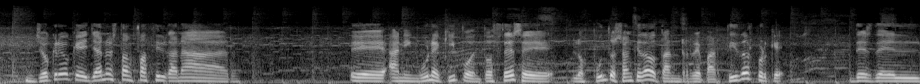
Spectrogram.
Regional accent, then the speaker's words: Alicante, Valencian Community, Spain; O sea, bueno, como alicantino, al

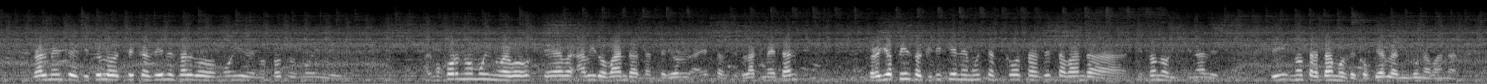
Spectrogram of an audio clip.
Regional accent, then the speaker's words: Tlalnepantla, State of Mexico, Mexico; De Tlane, bueno, yo soy de Tlane y ellos son de Aragón. Pero normalmente son nuestros rumbos del norte.

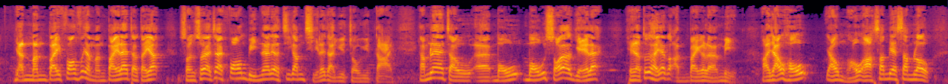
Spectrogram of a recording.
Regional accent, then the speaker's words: Hong Kong; 作为香港人，

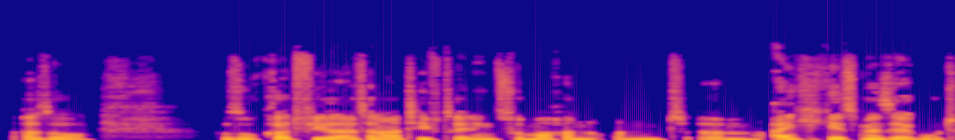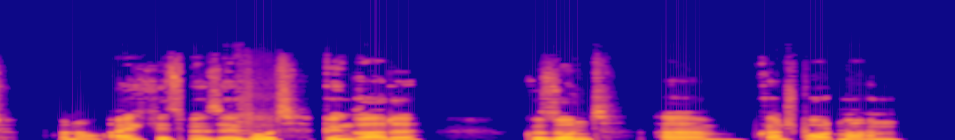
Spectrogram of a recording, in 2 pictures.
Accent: Mülheim, North Rhine-Westphalia, Germany; Ich komme ja aus dem Ruhrgebiet, aus Mülheim.

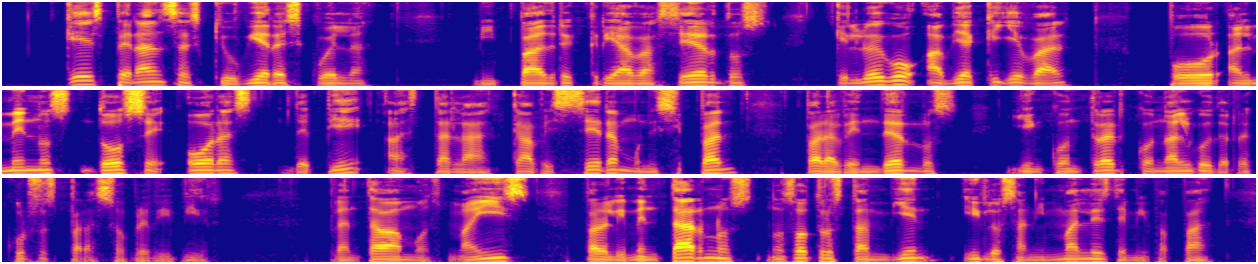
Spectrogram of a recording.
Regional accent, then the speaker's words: Barranca, Michoacán, Mexico; Nací en Barranca, adentro de 63 años ya, en un lugar en la Sierra Michoacana que pertenece al municipio de Aguililla. Crecí en medio de pineras al sur de mi estado

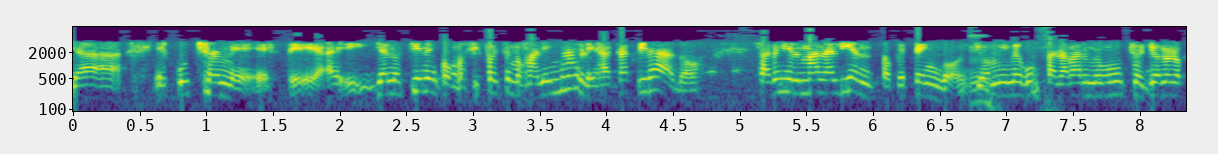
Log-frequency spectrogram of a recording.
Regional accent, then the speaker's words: Tartagal, Salta, Argentina; A Salta, soy de Tartagal.

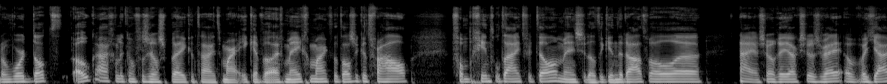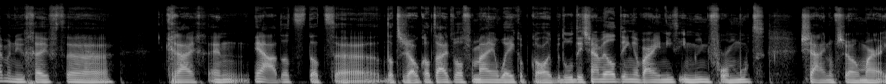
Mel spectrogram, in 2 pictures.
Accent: Netherlands; born there; Ik ben in Nederland geboren, ja.

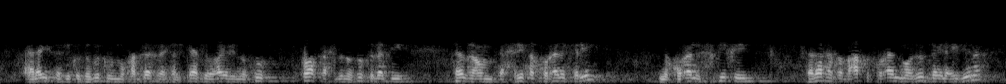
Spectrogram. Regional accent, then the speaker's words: Egypt; فموضوع ان المصريين هم بيعزونا عشان احنا مصريين

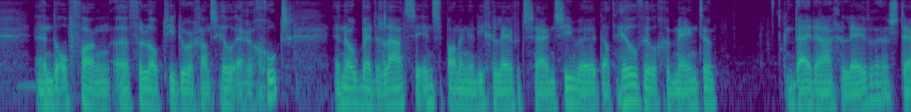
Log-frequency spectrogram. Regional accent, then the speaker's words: Holland, Netherlands; moved away as an adult; Ik kom zelf uit Holland, zoals het hier heet. Ik ben daar geboren en getogen uit Brabantse ouders.

